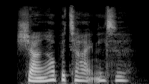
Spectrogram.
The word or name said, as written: genrebetegnelse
